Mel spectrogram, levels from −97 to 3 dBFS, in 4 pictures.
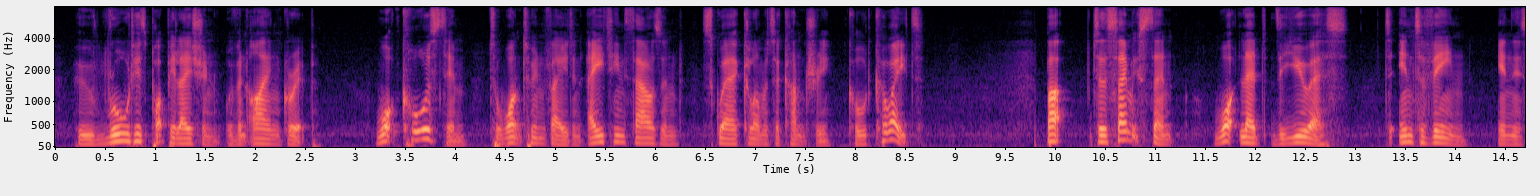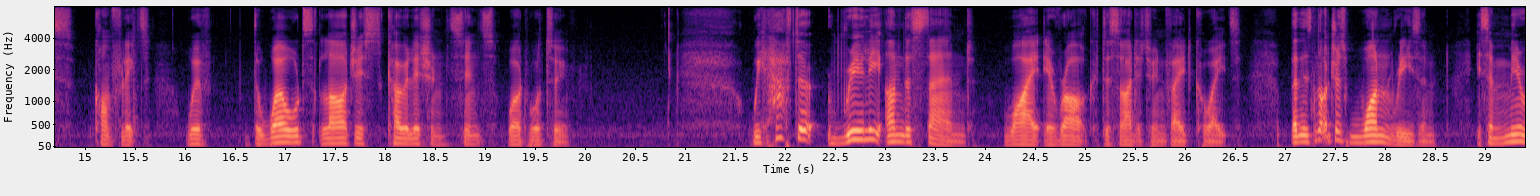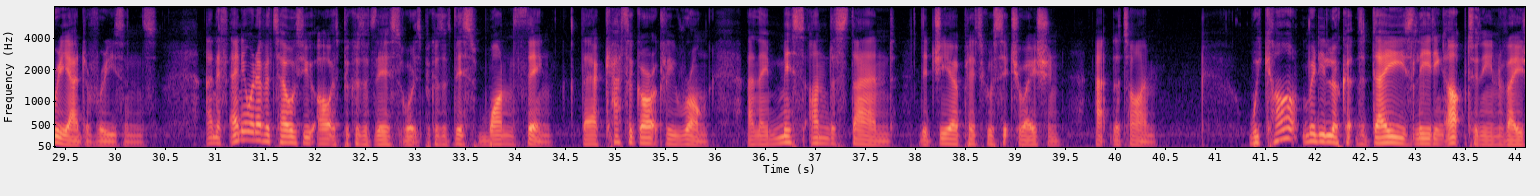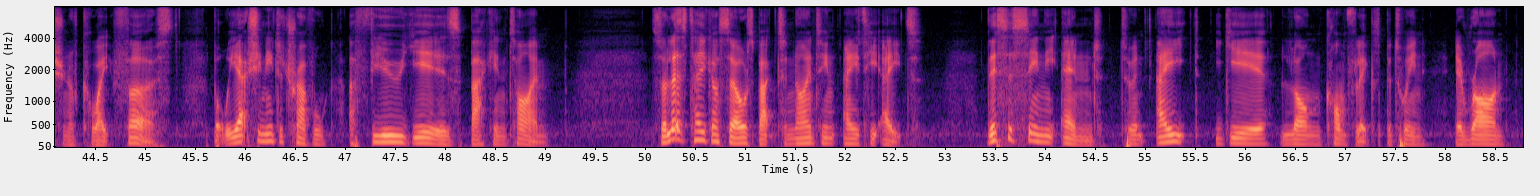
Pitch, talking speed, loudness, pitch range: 100 Hz, 150 wpm, -24 LUFS, 90-130 Hz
